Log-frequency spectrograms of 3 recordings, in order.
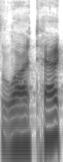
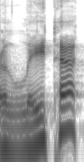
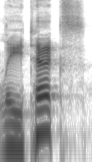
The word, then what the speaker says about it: LaTeX: latch equation generator um it's pronounced latch or latek it's not latex as I used to always call it I always got looks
